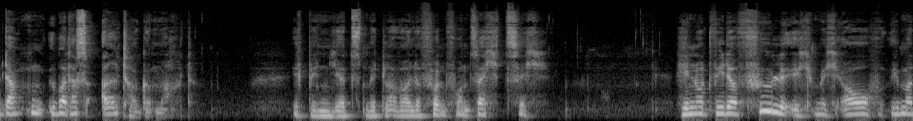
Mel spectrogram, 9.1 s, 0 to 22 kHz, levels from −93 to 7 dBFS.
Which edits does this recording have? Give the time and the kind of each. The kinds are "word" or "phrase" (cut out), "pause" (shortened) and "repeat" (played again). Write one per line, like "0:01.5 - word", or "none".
none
